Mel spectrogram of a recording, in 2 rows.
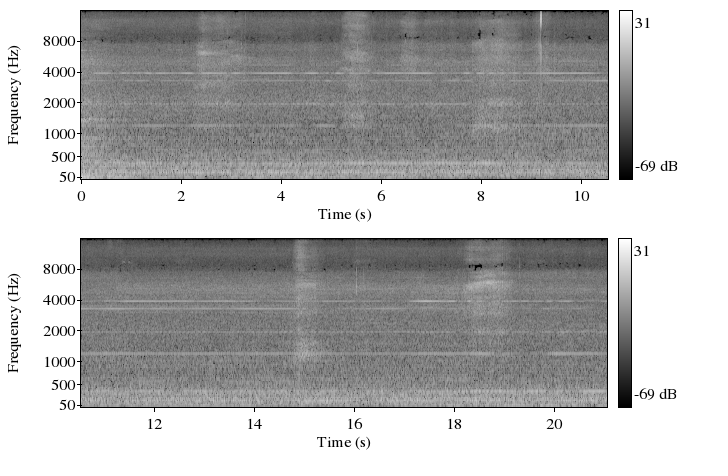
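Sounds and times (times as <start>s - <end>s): train humming and droning: 0.0s - 6.0s.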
